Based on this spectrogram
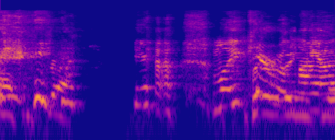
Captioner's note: laughs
